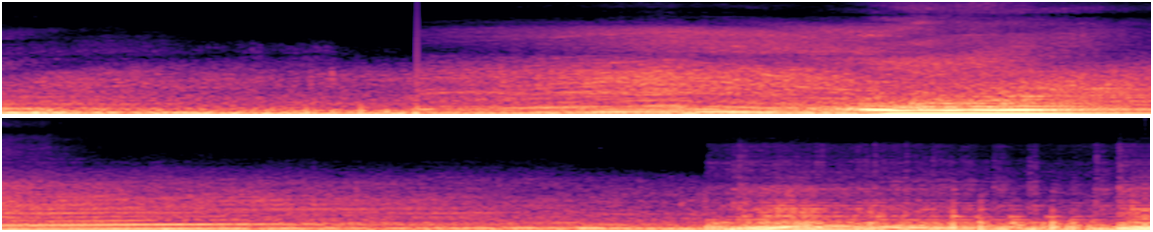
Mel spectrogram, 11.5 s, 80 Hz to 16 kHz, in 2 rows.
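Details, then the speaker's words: Saab 900 Turbo after new spark plugs, distributor rebuild and ignition timing set: pulls smoothly under load, then crackles and burbles on lift-off, which it never did before; no misfire, healthy. "do you guys hear those burbles those verbals are freaking awesome it would never burble before"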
